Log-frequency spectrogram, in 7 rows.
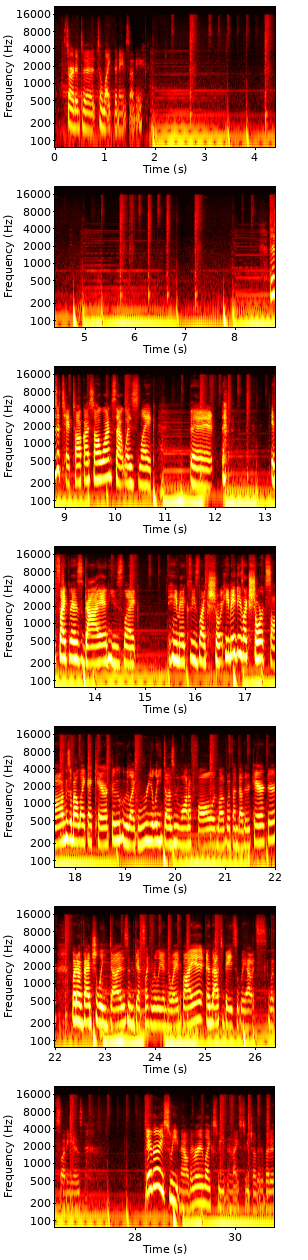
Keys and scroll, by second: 11.1-11.6 scroll down 1, 12.5-13.0 scroll up 1, 13.7 scroll up 1, 16.3-17.1 scroll down 1, 18.5-18.9 scroll, 19.3 scroll, 28.2 scroll.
